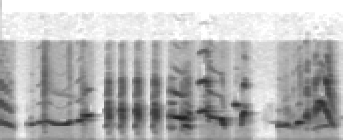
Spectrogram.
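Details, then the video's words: Magpie-robin singing in full, lively voice, used as a lure to make birds sing: a sustained rising whistle, then a rapid run of short bright notes and slurred whistles, a brief pause, and a final twisting phrase; faint low hum beneath. "Pancingan burung kacer gacor full ngobra"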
